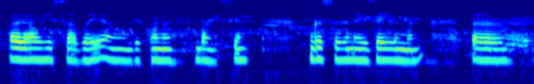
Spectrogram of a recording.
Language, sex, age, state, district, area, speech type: Bodo, female, 30-45, Assam, Udalguri, rural, spontaneous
